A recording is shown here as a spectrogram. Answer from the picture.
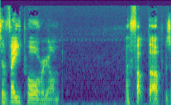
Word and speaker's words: Vaporeon: It's not a Vaporeon, it's a Vaporeon. I fucked that up because I was meant to say Vaporeon.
